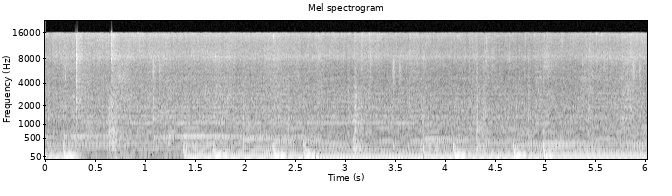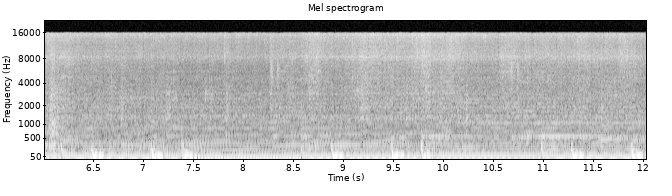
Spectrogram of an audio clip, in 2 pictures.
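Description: Ginger paste and ground spices sizzling as they fry in a pan while being stirred, with frequent irregular knocks and scrapes of the stirring utensil against the pan.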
